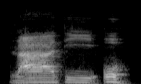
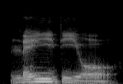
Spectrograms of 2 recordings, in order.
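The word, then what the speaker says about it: radio: 쓰면 됩니다 그래서 이게 라디오 그죠 여기가라 디 오 되는 건데 이것도 사실 원어민들 읽을 때는 라디오라고 읽지 않고 레이디오 레이디오 읽어요 근데 지금은 뭐 거기까지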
